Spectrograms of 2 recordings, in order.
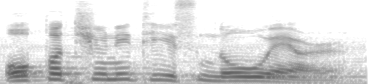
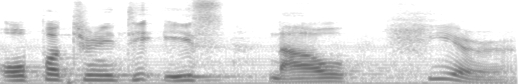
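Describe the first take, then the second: First: The ending is said as one word. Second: The ending is split into two words. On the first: There is no opportunity anywhere. "잘 들어보시지요" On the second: Opportunity is right here, right now. "또 하나는 이것입니다"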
